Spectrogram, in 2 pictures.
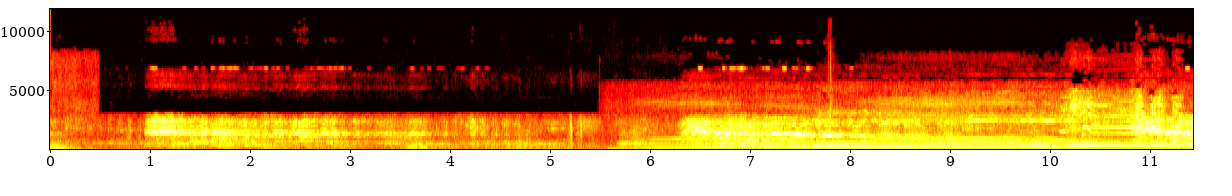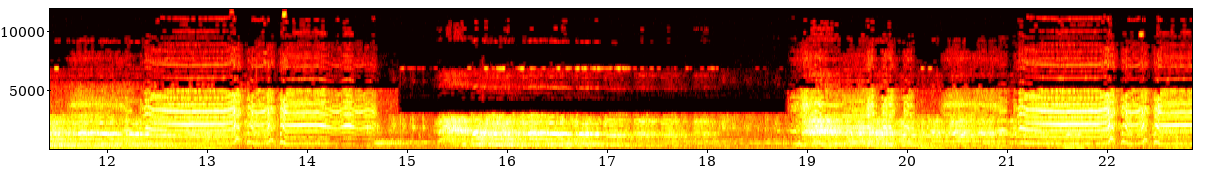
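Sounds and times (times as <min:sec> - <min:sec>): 
laughter: 0:00.1 - 0:22.8
horse neighing: 0:05.6 - 0:13.6.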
